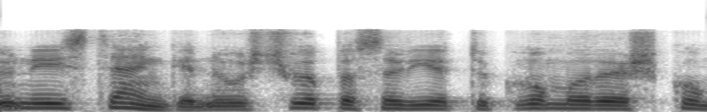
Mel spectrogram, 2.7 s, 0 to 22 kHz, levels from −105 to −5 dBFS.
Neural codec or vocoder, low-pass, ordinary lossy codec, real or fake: codec, 16 kHz, 0.5 kbps, X-Codec, HuBERT features, trained on LibriSpeech; 7.2 kHz; AAC, 64 kbps; fake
